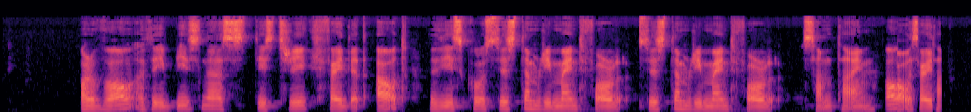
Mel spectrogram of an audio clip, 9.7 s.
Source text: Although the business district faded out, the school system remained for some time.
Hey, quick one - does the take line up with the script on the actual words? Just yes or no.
no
